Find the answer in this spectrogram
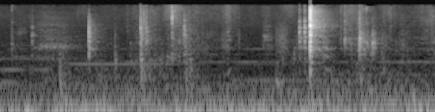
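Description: Small plastic clicks and taps from a Bed Head Wave Artist deep waver being handled as its lock is worked, with one sharp click about one and a half seconds in as the lock releases.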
